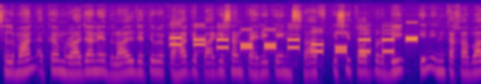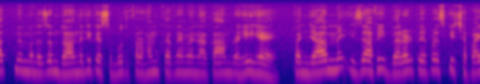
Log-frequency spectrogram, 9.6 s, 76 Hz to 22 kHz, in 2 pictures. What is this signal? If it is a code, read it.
Multi-frequency trunk signalling (R1, as on North American trunks), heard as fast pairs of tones, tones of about 120 ms. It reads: KP 983382177 ST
